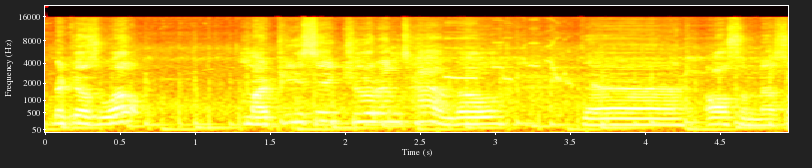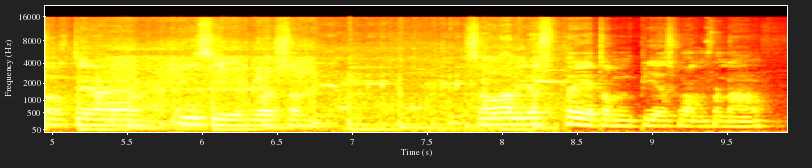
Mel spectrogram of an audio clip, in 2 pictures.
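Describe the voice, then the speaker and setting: A young man giving casual, hesitant, low-key gameplay commentary. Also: measured pace. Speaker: let's play host. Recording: echoey, distant mic, game audio. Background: video game music.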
